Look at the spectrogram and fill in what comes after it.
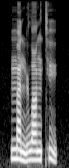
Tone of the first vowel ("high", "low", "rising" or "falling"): falling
